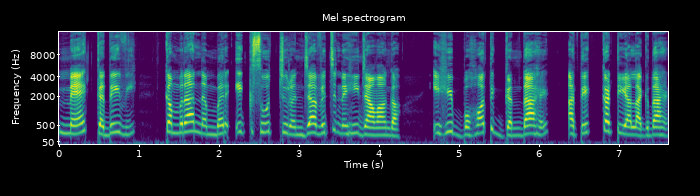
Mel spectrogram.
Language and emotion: Punjabi, disgusted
